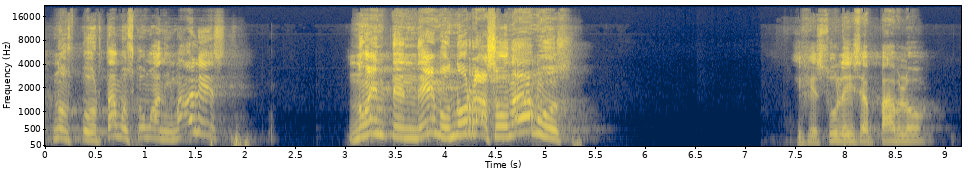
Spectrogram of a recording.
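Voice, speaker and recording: A male pastor preaching a sermon to his congregation, asking them rhetorical questions and building up to fervent, shouted climaxes. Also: high voice. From Peru.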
